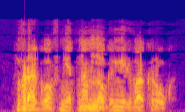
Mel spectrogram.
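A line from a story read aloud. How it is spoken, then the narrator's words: Angry mocking imitation. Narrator (Russian): зло передразнил Стурм Гилтоноса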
